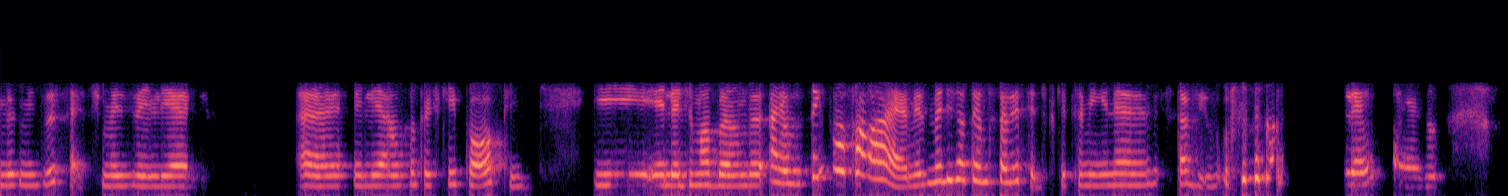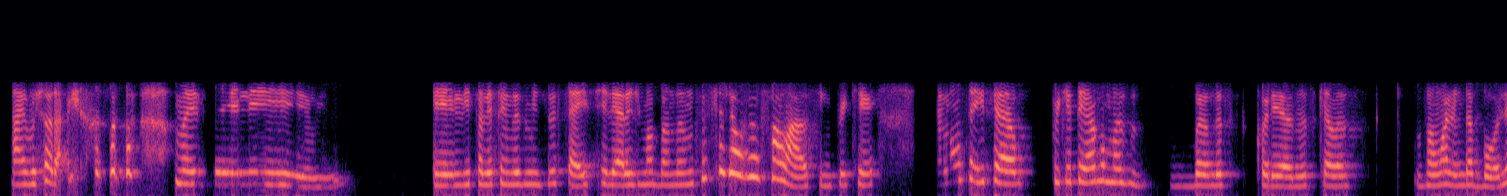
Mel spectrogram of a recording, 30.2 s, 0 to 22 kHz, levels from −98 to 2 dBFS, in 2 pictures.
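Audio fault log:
throughout, G.723.1 codec: the speech is confined to roughly 200 Hz to 3.4 kHz and heavily coded in 30 ms frames at a rate that points to about 6.3 kbit/s, so the voice model updates slowly, leaving it muffled and hoarse with smeared consonants.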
